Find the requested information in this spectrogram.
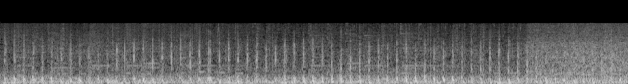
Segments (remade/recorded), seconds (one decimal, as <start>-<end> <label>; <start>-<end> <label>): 0.0-2.1 remade; 2.1-6.3 recorded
